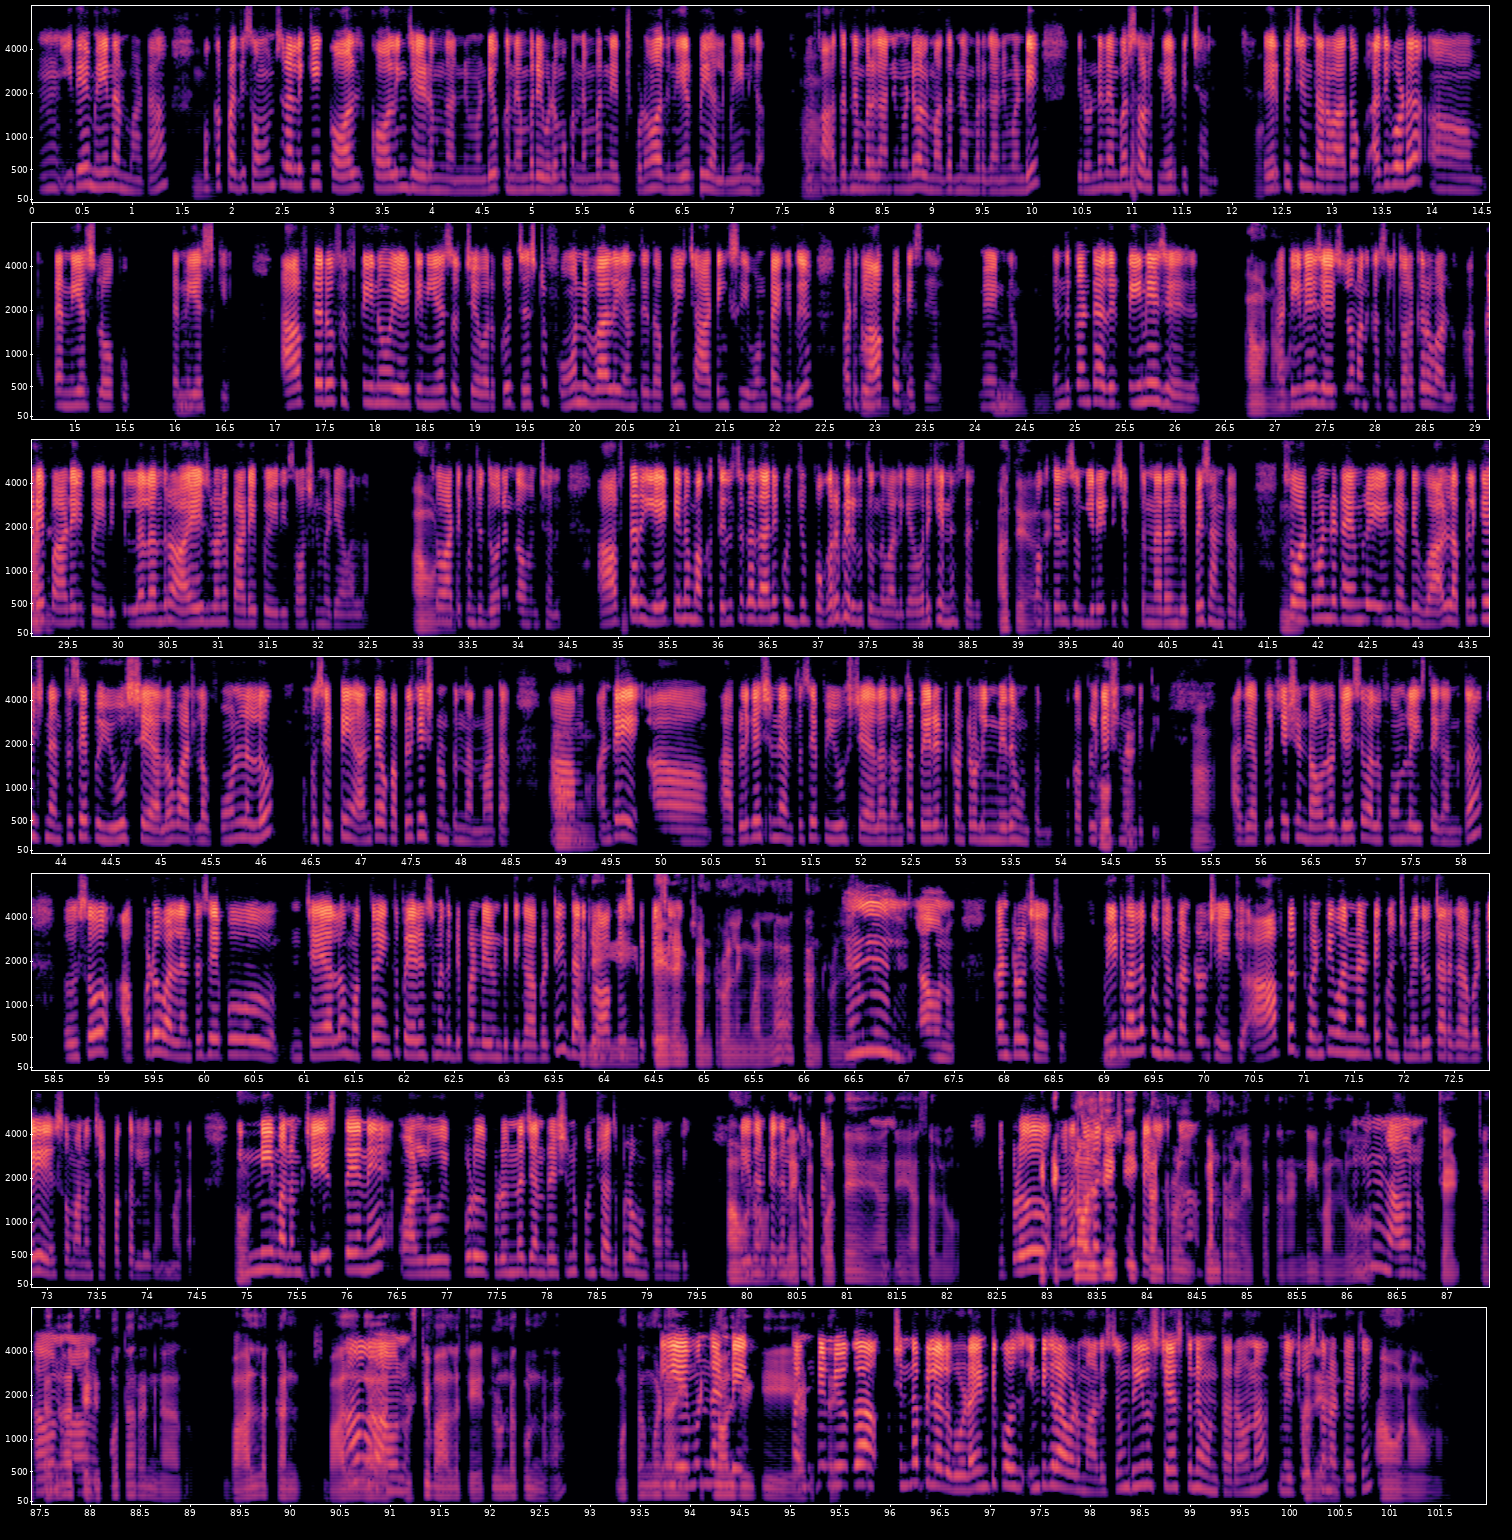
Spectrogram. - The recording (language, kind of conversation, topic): Telugu, podcast, సోషల్ మీడియా వాడకాన్ని తగ్గించిన తర్వాత మీ నిద్రలో ఎలాంటి మార్పులు గమనించారు?
- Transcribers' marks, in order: in English: "మెయిన్"; in English: "కాల్ కాలింగ్"; in English: "మెయిన్‌గా"; in English: "ఫాదర్ నంబర్"; in English: "మదర్ నెంబర్"; other background noise; in English: "టెన్ ఇయర్స్"; in English: "టెన్ ఇయర్స్‌కి. ఆఫ్టర్ ఫిఫ్టీన్ ఎయిటీన్ ఇయర్స్"; in English: "జస్ట్"; in English: "చాటింగ్స్"; in English: "లాక్"; in English: "మెయిన్‌గా"; in English: "టీనేజ్ ఏజ్"; in English: "టీనేజ్ ఏజ్‌లో"; in English: "ఏజ్"; in English: "సోషల్ మీడియా"; in English: "సో"; in English: "ఆఫ్టర్ ఎయిటీన్"; in English: "సో"; in English: "టైమ్‌లో"; in English: "అప్లికేషన్"; in English: "యూజ్"; in English: "సెట్టింగ్"; in English: "అప్లికేషన్"; in English: "అప్లికేషన్"; in English: "యూజ్"; in English: "పేరెంట్ కంట్రోలింగ్"; in English: "అప్లికేషన్"; in English: "అప్లికేషన్ డౌన్‌లోడ్"; in English: "సో"; in English: "పేరెంట్స్"; in English: "డిపెండ్"; in English: "లాక్"; in English: "పేరెంట్ కంట్రోలింగ్"; in English: "కంట్రోల్"; in English: "కంట్రోల్"; in English: "కంట్రోల్"; in English: "ఆఫ్టర్ ట్వెంటీ వన్"; in English: "సో"; in English: "జనరేషన్"; in English: "టెక్నాలజీ‌కి కంట్రోల్, కంట్రోల్"; in English: "టెక్నాలజీ‌కి అడిక్ట్"; in English: "కంటిన్యూ‌గా"; in English: "రీల్స్"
